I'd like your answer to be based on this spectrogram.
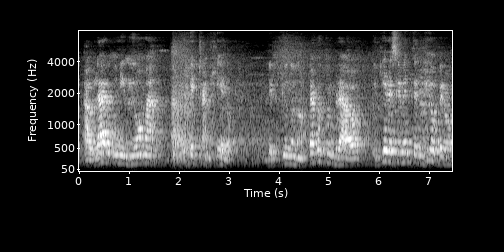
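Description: An older man, a painter and writer, narrating a reflective story in a slow, musing way with hesitant fillers. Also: sits high. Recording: echoey, distant mic with noisy ambience.

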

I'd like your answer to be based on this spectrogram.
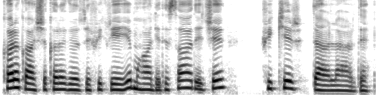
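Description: A woman narrating a short story in a calm, even storytelling voice. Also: lowish voice, normal speed. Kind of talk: storybook reading.

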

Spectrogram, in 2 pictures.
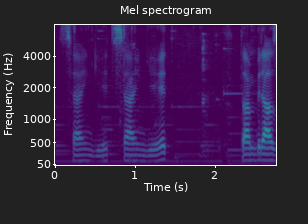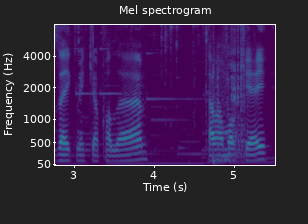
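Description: A man hosting a Minecraft role-play video, excitable and scolding with loud exclamations. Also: medium pitch, measured pace, over music. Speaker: gaming video host.

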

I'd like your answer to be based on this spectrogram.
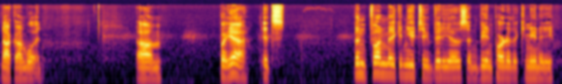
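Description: A man in his thirties chatting casually to the camera outdoors, unhurried and halting, with pauses. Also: mid-range voice, steady tone, dry recording. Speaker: pipe-smoking video blogger. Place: outdoors by a lake in woods. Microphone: handheld camera at arm's length.

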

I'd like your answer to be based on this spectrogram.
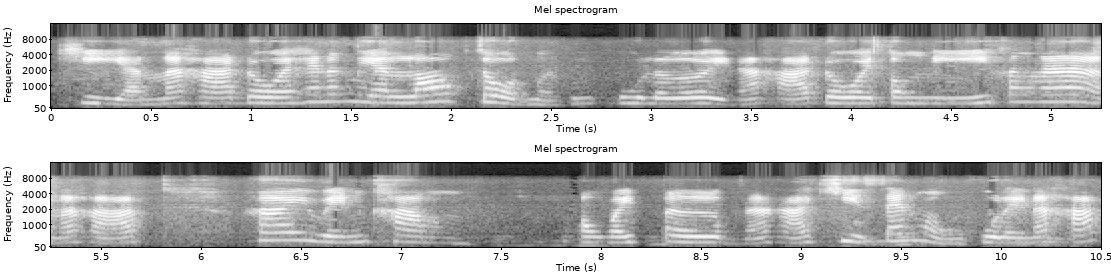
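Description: A woman with a Thai accent teaches children English in a slow, patient way, repeating words and sounding out their first letters. Her voice sits high and bright. A faint background noise runs under the recording. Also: low-quality recording. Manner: spells out words sound by sound, gentle prompting questions. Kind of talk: slow, patient classroom instruction.

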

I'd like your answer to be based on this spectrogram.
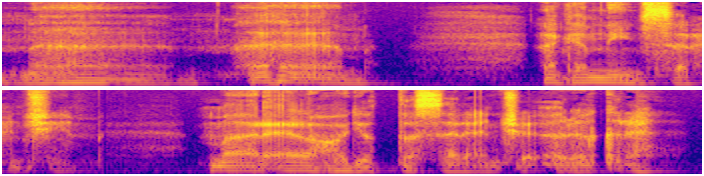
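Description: A man voicing a weary, beaten old fisherman with a low, gravelly, hushed voice. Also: no echo, heavily acted. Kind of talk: audiobook character voice.

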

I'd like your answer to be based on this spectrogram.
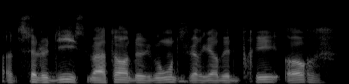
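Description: Calm low-voiced man giving game tips. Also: normal speed, dry recording. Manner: calm, explains steps patiently. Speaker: friend in a multiplayer game. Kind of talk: casual gaming chat.

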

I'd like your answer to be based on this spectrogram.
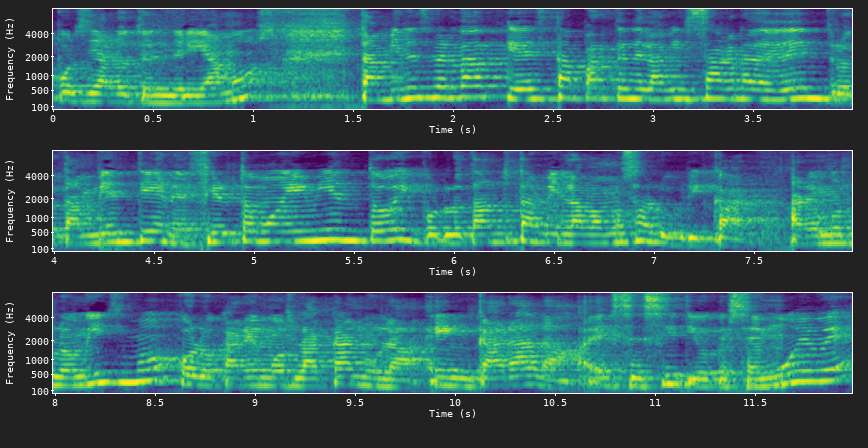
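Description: A woman in her thirties with a Peninsular Spanish accent walks viewers through household fixes in a friendly, explanatory way. Her voice sits a little high, and it echoes off the hard tiled kitchen around her. A faint hiss runs underneath. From Spain. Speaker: home tips presenter. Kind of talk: home how-to tutorial. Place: home kitchen, indoors.

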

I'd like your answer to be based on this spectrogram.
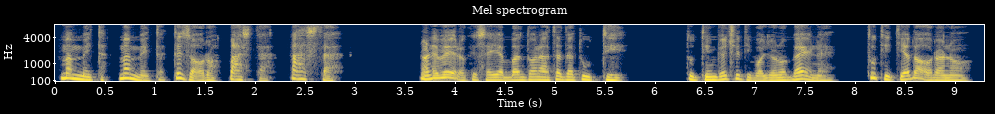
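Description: A man's voice: a little high, very animated, normal speed, vocal fry, breathy edge, full character voice. A man reading an audiobook, voicing a poor middle-aged captain who talks in a theatrical, fawning and bitterly ironic way. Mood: tender.

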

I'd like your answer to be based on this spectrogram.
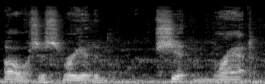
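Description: Speaking slowly, with a lowish voice and little pitch movement, a middle-aged man reacts to a video game with casual, profane remarks in a sarcastic, bemused grumble. He hosts reaction videos from a small indoor bedroom, and cutscene music plus other background noise can be heard.

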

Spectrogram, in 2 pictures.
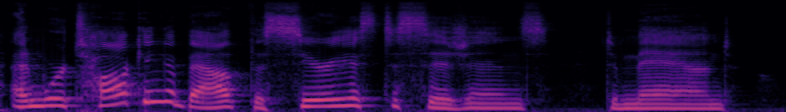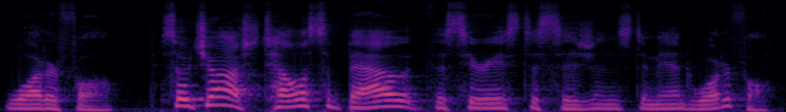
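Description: Middle-aged male host, brisk and prompting, close-framed video interview. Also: a little high, very animated, a little mellow. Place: studio, blue backdrop.

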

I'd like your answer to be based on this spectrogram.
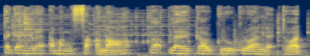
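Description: A man giving scripted narration for a television feature, reading in a steady, even way. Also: fairly high pitch, moderate pace, music in the background. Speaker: news narrator.

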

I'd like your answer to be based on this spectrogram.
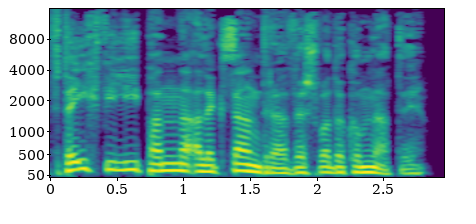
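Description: A male audiobook narrator reading a classic novel in a measured, even delivery. His voice is dark and mellow. The recording is dry and close, with no room around it. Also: medium pitch, dry recording.

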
